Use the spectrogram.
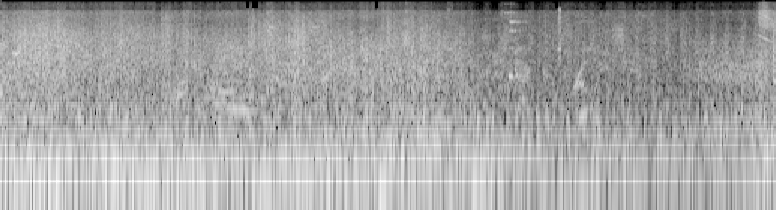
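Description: A gunship blowing up during a Battalion Wars battle, a loud, rumbling burst of explosive noise that keeps roaring with crackling debris and mechanical clatter for several seconds.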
